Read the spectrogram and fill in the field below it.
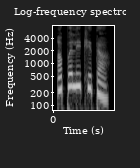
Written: ಅಪಲಿಖಿತ

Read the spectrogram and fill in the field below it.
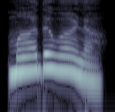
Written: ಮಾದವಾಳ

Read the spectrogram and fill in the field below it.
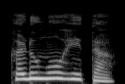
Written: ಕಡುಮೋಹಿತ

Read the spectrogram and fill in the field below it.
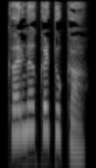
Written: ಕರ್ಣಕಟುಕ

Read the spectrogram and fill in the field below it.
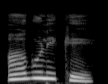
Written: ಆಗಳಿಕೆ

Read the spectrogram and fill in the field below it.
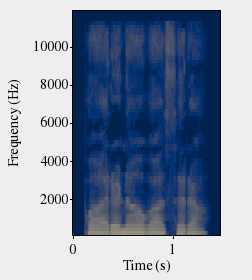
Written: ಪಾರಣಾವಾಸರ

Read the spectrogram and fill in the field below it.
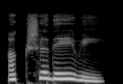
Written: ಅಕ್ಷದೇವಿ

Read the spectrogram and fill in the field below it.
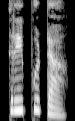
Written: ತ್ರಿಪುಟ

